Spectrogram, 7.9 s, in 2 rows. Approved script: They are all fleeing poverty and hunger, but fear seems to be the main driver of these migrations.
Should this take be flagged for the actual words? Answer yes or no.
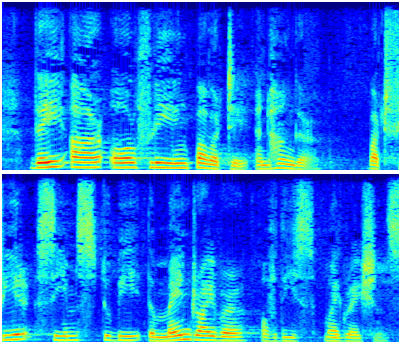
no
